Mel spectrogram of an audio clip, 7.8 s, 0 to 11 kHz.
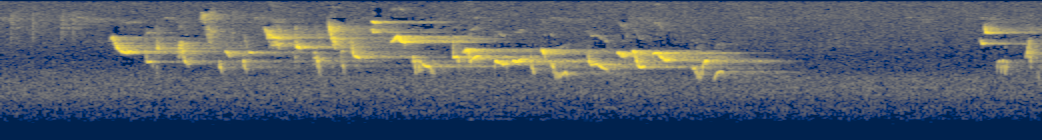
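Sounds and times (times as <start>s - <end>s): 
Eurasian blackcap Sylvia atricapilla warbling song: 0.0s - 5.7s, 7.4s - 7.7s.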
